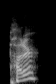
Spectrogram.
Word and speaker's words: Putter: to uh um uh putter putter is that how i pronounce it that's right that's right sounds like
